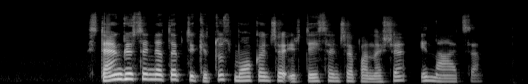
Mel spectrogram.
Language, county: Lithuanian, Vilnius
